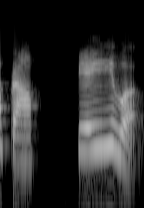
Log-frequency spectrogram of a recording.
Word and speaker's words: ಪ್ರಾಪ್ಯೈವ: ಅನ್ಸುತ್ತೆ ಅಲ್ಲಿ ಮಾಮ ಪ್ರಾಪ್ಯೈವ ಪ್ರಾಪ್ಯೈವ ನೋಡಿ ಪೈವ ಪೆವ ಪೈಯ ಬರುತ್ತೆ ಪೈವ ಯ ಬಂದು ಐ ಬರುತ್ತೆ ಉಚ್ಚರಣೆ ನೋಡಿ ಮಾಮ ಪ್ರಾಪ್ಯೈವ ಕೌಂತೇಯ ತತೋಯಾಂತ್ಯಧಮಾಂ ಗತಿಂ ಅಲ್ಲಿ ಮಾಮ ಪ್ರಾಪ್ಯವ ಏನಿದೆಯಲ್ಲ ಅದನ್ನ ಬಿಡಿಸಿದಾಗ ಮಾಮ ಅಪ್ರಾಪ್ಯ ಏವ ಅಂತ ಬರುತ್ತೆ ಮಾಮ ಅಪ್ರಾಪ್ಯ ಯ ಏವ ಮಾ ಪ್ರಾಪ್ಯೆವ ಏ ಆಮೇಲೆ ಕೇಳಿಸಬೇಕು ಯ ಮೊದಲು ಕೇಳಿಸಬೇಕು ಮಾಮ ಪ್ರಾಪ್ಯೆವ ಕೌಂತೆಯ ತತೋ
